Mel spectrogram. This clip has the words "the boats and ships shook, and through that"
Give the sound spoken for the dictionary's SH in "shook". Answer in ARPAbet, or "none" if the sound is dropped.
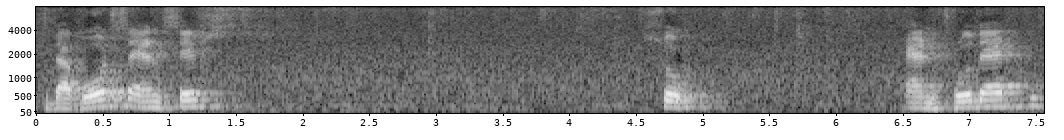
S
